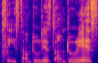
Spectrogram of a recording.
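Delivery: mock imploring, begging, pleading voice. Retelling a shooting, voicing a victim's plea to the shooter: imitating someone begging. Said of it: "who was begging and pleading".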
